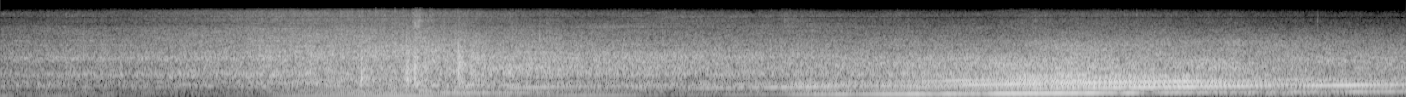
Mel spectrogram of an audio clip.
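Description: Audi TT coupé driving past and accelerating away, its engine note rising steadily in pitch as it revs up through a gear, loudest about five seconds in.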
